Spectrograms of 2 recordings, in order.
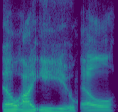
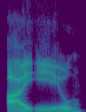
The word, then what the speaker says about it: lieu: Lieu. Lieu. Yeah. Oh, in lieu.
